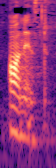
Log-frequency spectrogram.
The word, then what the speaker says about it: honest: Honest. So why we should use N before honest? Because there is H and H is not a vowel, because H is silent. There is no sound of H.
